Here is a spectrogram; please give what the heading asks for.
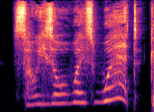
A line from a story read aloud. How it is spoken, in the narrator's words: gasped Samantha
